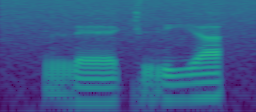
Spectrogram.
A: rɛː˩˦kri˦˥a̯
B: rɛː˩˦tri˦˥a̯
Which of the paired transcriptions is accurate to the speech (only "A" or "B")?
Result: A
